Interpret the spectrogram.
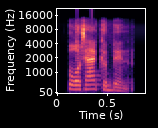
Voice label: "Portakabin", Indian; Dictionary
